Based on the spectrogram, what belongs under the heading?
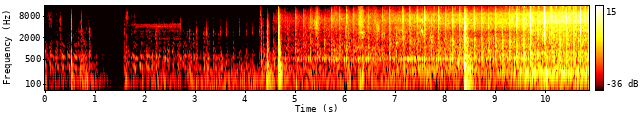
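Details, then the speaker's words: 2008 BMW E65 730d diesel, first start on a recharged, previously dead battery: weak cranking, then a loud sharp knock about three times a second over a rough idle, seemingly not firing on all cylinders. Owner suspects a rod bearing. "starting this thing up it did not sound healthy at all it kind of sounded like a rod bearing issue i'm not really sure but it did have a very loud knocking from the engine"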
